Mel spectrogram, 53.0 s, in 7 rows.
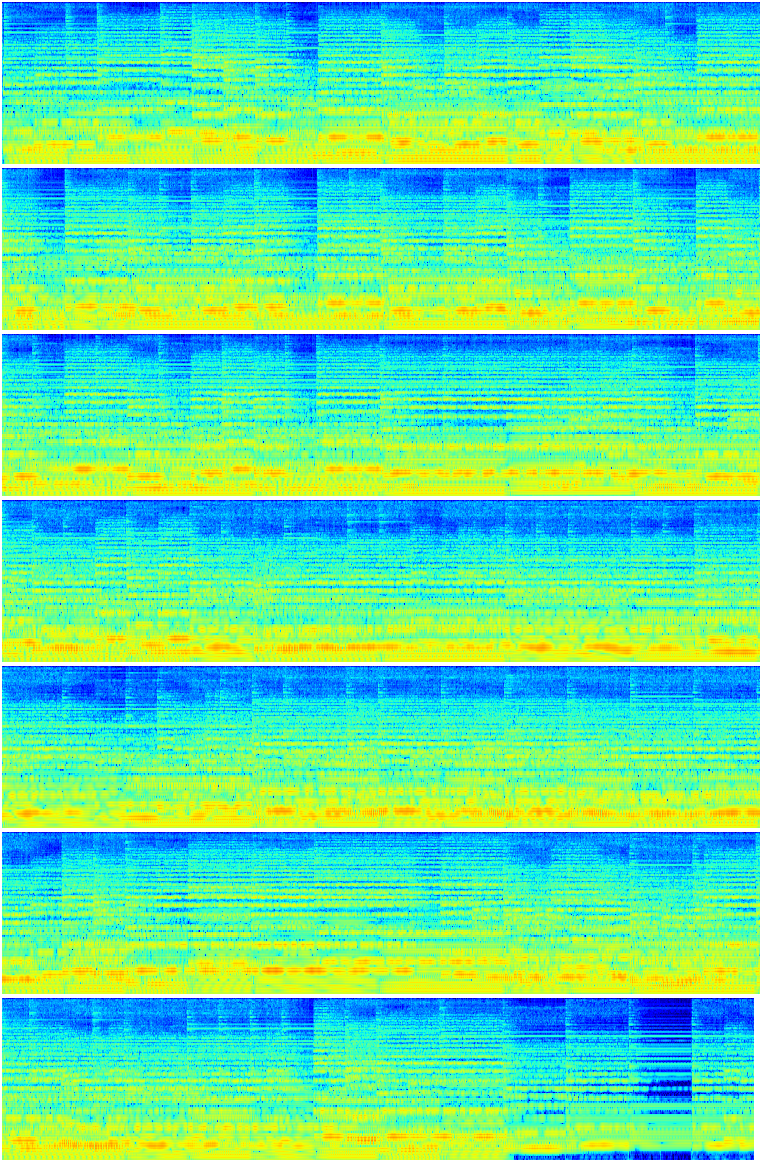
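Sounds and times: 
chamber music: 0.0s - 52.9s.

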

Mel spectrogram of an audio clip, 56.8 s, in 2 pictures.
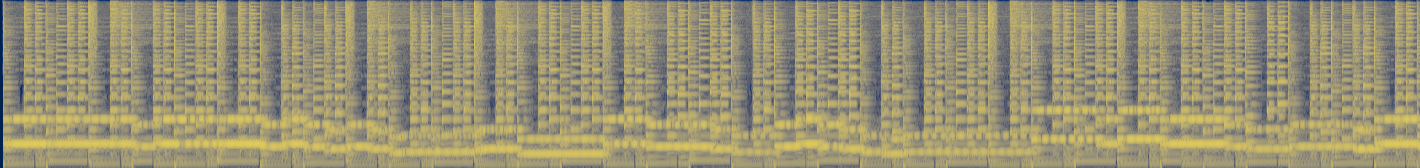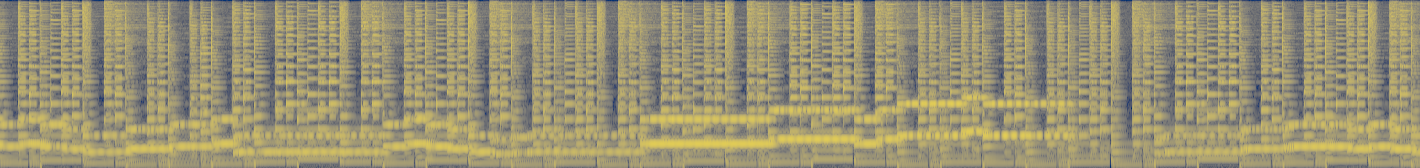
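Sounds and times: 
country music: 0.1s - 56.7s.

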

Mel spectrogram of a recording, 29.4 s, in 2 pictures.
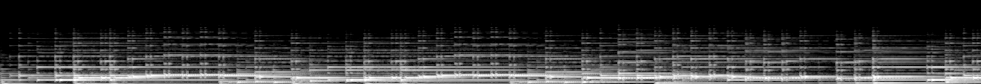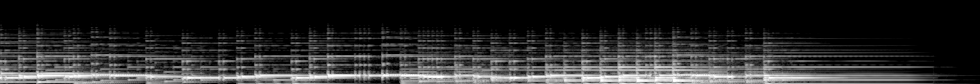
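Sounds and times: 
harp: 0.0s - 28.8s.

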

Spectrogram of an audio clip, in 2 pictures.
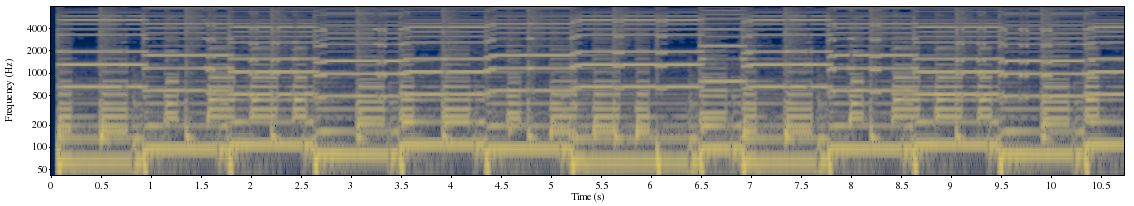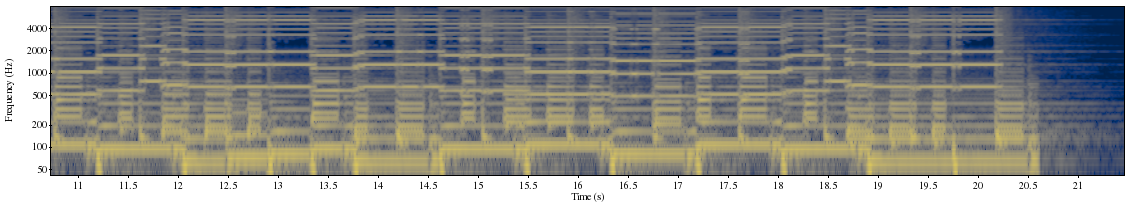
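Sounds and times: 
acoustic music: 0.1s - 21.0s.

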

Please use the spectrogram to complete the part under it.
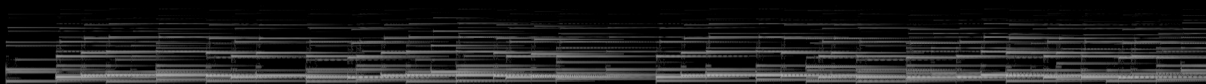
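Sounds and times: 
music box: 0.1s - 12.0s.

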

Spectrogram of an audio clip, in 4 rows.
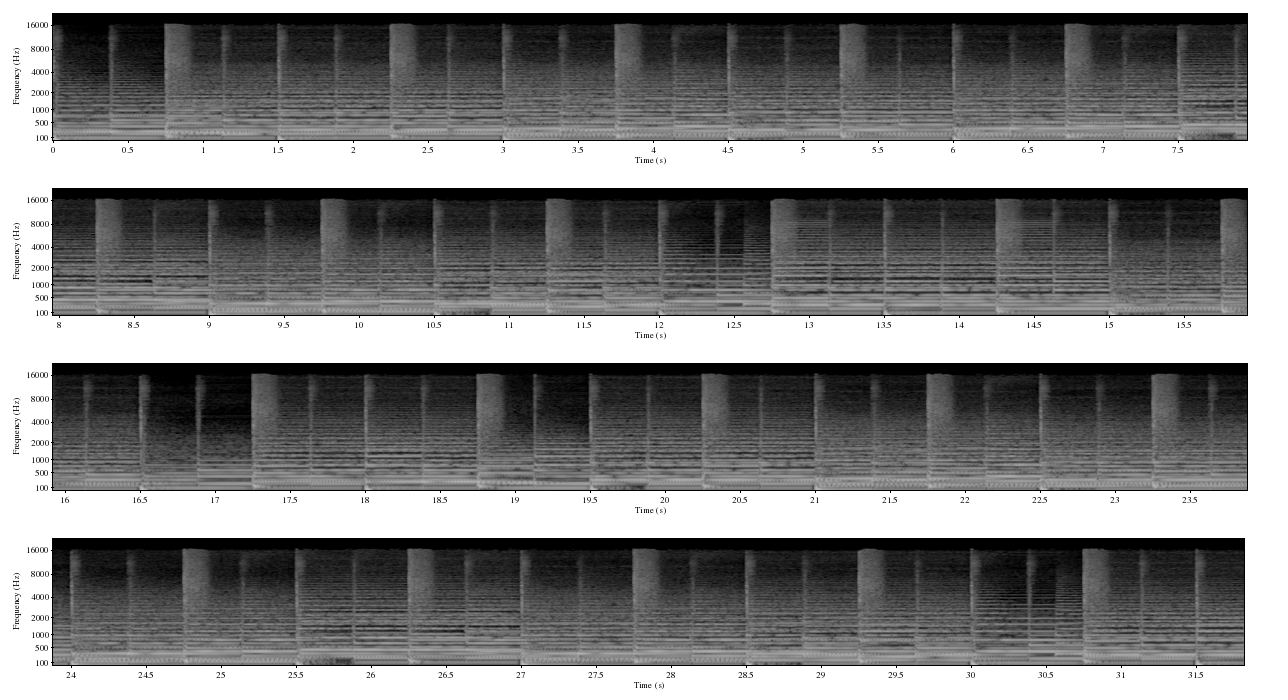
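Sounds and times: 
ballade music: 0.0s - 31.8s.

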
